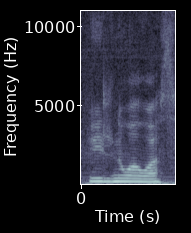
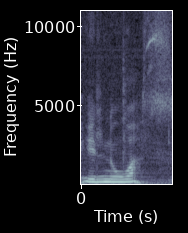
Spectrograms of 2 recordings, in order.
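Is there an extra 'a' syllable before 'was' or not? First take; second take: extra syllable; no extra. First: An extra 'a' syllable comes before the ending. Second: No extra syllable comes before the ending. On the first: It follows the written form. The speaker calls it wrong. "Il nous awas à l'écrit" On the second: It follows the spoken form. The speaker calls it right. "mais on dit il nous was"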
